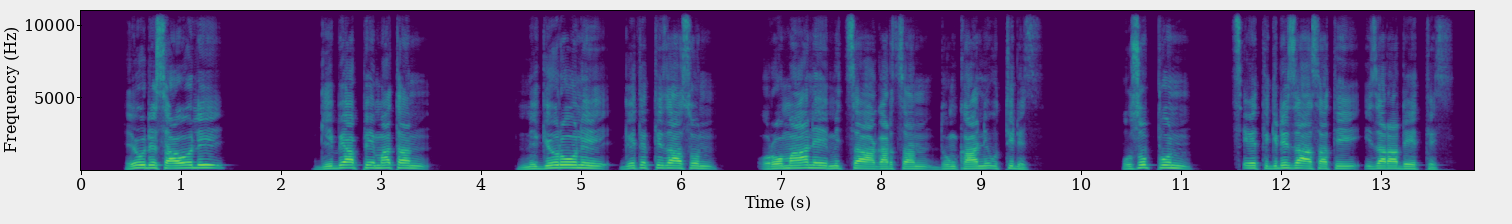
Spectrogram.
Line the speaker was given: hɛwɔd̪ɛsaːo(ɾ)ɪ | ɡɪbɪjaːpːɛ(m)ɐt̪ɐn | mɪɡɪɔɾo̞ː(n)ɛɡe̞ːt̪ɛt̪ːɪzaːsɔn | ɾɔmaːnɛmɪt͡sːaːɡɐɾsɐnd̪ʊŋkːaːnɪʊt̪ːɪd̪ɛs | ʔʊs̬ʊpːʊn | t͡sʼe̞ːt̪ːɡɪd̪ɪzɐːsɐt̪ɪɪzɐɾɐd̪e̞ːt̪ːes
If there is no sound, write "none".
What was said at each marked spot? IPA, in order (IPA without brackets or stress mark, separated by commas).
l, m, n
